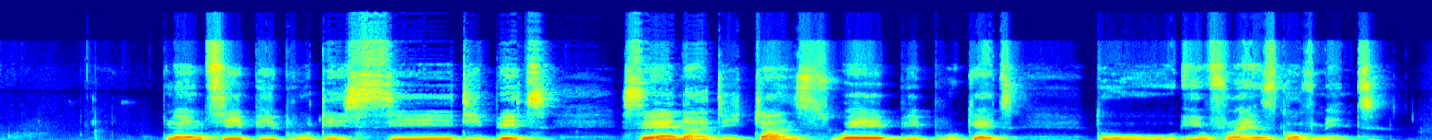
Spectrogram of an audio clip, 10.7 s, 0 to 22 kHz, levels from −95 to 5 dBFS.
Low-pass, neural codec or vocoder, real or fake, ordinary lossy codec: none; none; real; none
